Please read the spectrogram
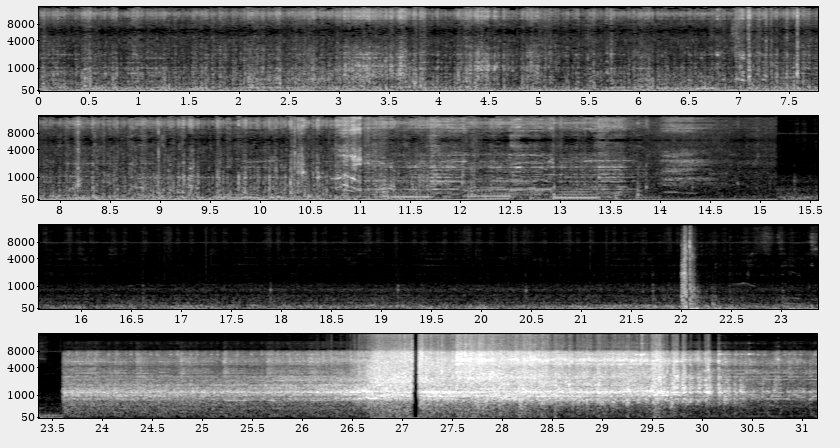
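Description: Car cabin noise from a dashcam: a steady, heavy low rumble of engine and tyres on a snowy road for about the first half. After a cut it drops to a quieter hum with one sharp click, then a louder stretch of some other sound near the end.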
